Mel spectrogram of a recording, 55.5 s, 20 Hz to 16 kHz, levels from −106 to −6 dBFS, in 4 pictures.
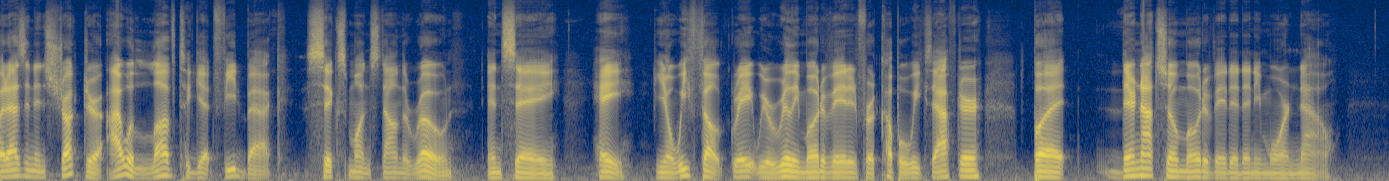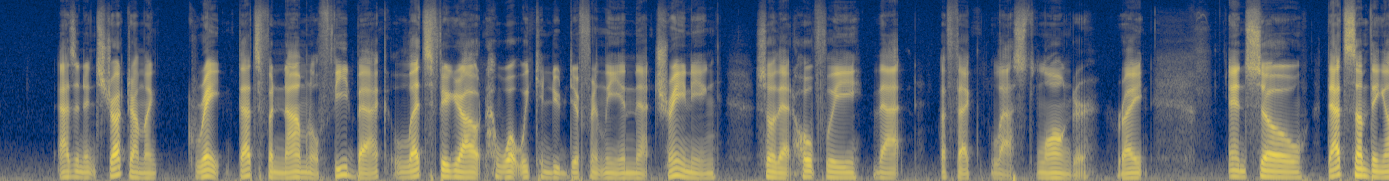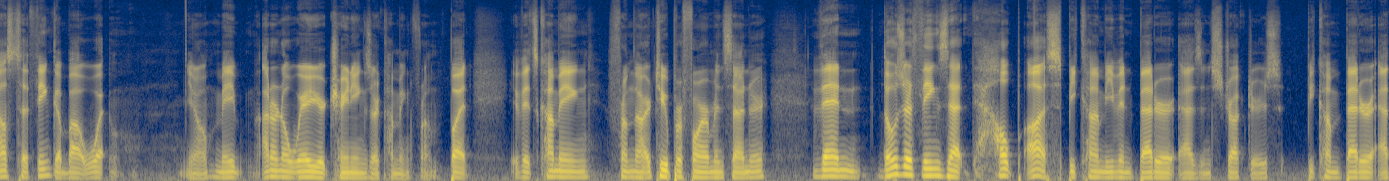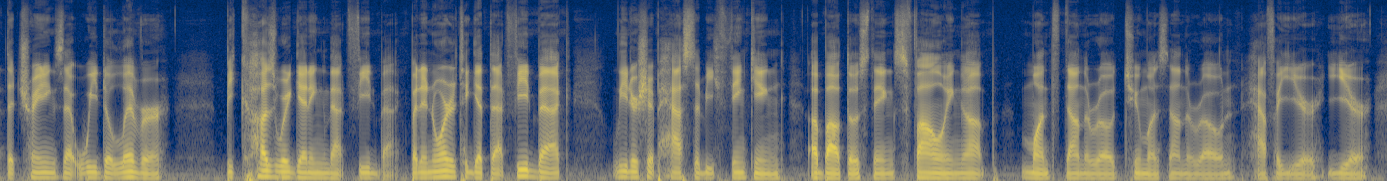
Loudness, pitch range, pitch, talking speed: -21 LUFS, 90-110 Hz, 100 Hz, 165 wpm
